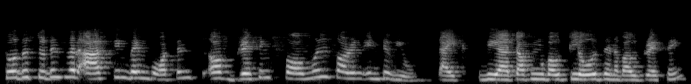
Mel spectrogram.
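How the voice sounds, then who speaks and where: A woman moderating an online session, speaking in a fairly high voice. She puts questions across earnestly, leaning on filler words. The sound is dull and lo-fi, like call audio. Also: steady tone, a little fast. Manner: earnest, leans on "like" and "yeah".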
